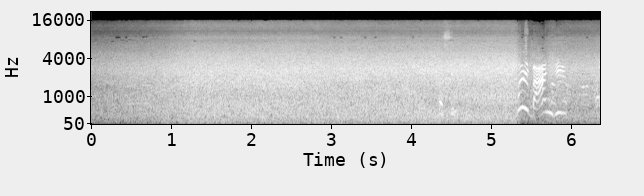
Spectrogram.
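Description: Fast brown floodwater rushing in a swollen river, a steady noise of water that swells up over the first second or so. A person's voice calls out briefly near the end.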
